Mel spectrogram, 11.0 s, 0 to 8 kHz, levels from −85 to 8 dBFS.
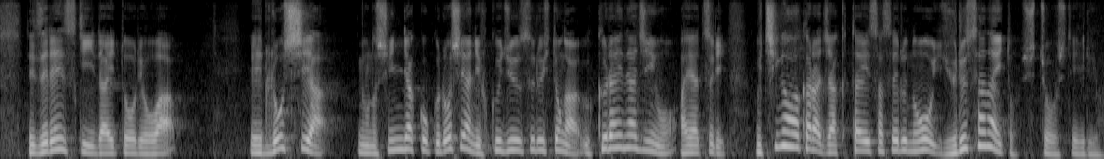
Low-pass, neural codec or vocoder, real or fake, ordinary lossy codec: none; none; real; none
